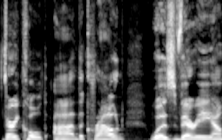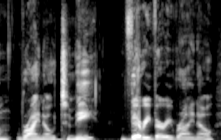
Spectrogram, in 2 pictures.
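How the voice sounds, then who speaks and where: Woman, somewhat low-pitched, casual recap, chatty, wry, opinionated, first-person commentary. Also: slow, clear, resonant tone. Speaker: rally attendee giving commentary.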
